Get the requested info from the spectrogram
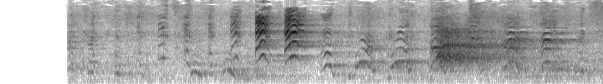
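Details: A purebred poodle gives a run of high, thin yips and whimpers, short and puppyish.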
